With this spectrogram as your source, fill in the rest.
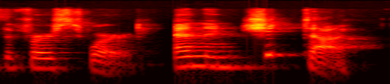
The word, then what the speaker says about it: chitta: first word and then chitta see it's phonetically a ch sound so c-h-i-t-t-a chitta is mind our mind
